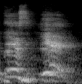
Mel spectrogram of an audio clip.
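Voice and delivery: high-pitched scolding wife, half-joking; wife hitting the ceiling. Retold or imitated. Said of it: "She hit the ceiling".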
